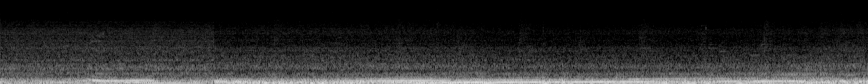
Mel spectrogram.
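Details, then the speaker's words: Honda Civic FB, lowered, test-driven after replacing worn suspension parts including a torn rear boot: even tyre and engine rumble over bumps with no clunks or knocks from the rear, suspension now quiet though slightly stiff. "อืเงียบเงียบอันนี้คือเงียบกิ๊บใช่"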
